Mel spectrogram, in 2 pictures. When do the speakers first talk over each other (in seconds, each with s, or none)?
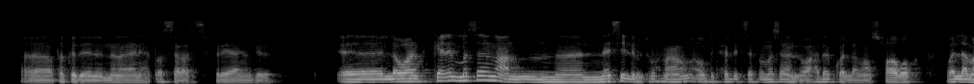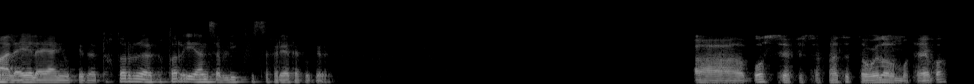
none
